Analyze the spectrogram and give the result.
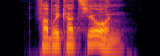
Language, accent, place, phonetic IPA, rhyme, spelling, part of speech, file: German, Germany, Berlin, [fabʁikaˈt͡si̯oːn], -oːn, Fabrikation, noun, De-Fabrikation.ogg
- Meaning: the act or process of manufacturing something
